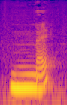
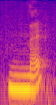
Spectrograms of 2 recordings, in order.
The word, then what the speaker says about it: mai: Février, mars, e a gente pronuncia o S, mars, avril, com L bem pronunciado, avril, mai, aí com som de E, mai, juin, IN com som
